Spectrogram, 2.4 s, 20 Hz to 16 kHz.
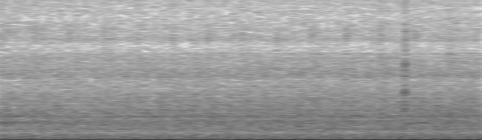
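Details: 2004 Toyota Tacoma 4-cylinder, 141,000 miles, idle after swapping injectors between cylinders: uneven, stumbling pulse with a recurring skip. The misfire followed the injector, confirming it stops working when heat-soaked.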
